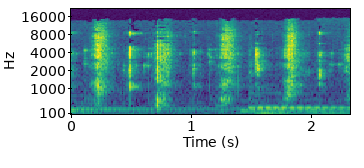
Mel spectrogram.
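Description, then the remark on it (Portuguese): Crisp crunching as someone bites into a raw carrot, wiped of soil, and chews, with several sharp snaps followed by steady rhythmic mastication, no talking. “Eu já dou uma mordida numa cenoura.”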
